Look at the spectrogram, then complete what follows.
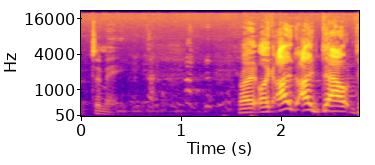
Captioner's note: laugh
